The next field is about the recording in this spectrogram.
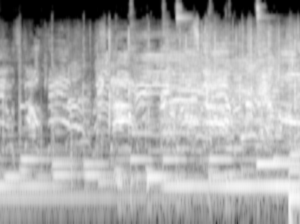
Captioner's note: cheering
